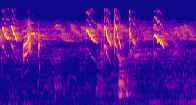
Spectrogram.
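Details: White-eyes (pleci) chirping together in ombyokan style for rough ngeriwik singing: a few scattered high thin sweeping notes and short twitters separated by quiet gaps, over a faint low hum.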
